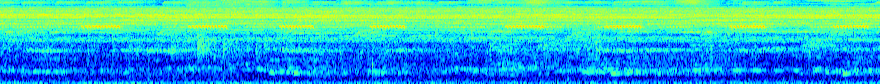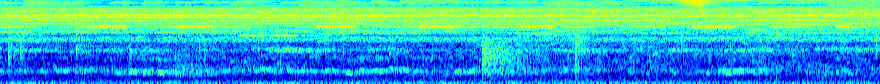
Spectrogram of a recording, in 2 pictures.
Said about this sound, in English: The night insects are mesmerizing. A cricket gives brief trills from vegetation next to the trail, and strange frogs can be heard in the background with odd mumbling songs.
